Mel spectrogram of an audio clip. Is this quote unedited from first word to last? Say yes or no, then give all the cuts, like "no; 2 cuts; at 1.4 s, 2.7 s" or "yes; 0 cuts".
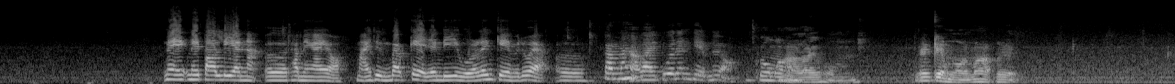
no; 1 cut; at 3.5 s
